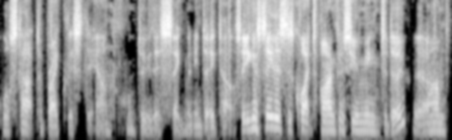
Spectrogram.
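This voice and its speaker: A man presenting an informal, unscripted software tutorial, muttering asides to himself as he works. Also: mid-range voice, normal speed, creaky, husky, no echo, low-quality recording. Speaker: webinar presenter.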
